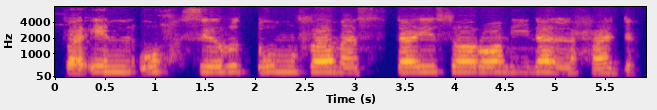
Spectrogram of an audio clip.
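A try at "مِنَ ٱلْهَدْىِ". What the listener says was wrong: Minal hadi. Dia bunyi ya sikit. Bunyinya ya, bunyi dal hadi. Hadi.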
